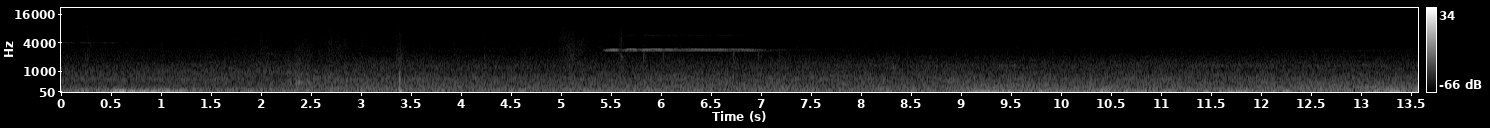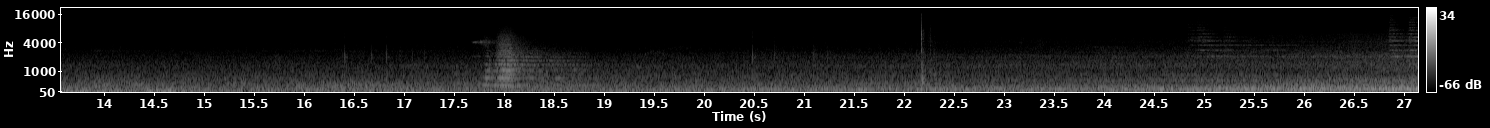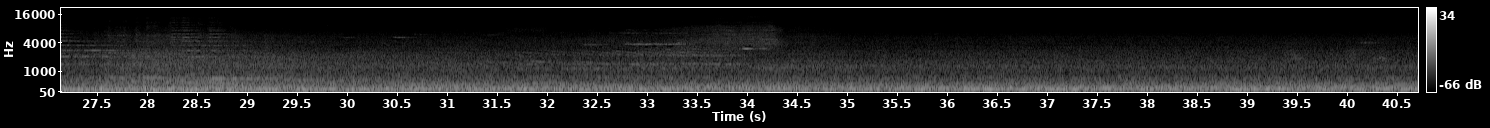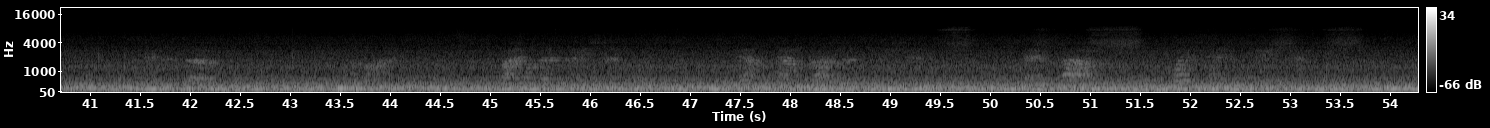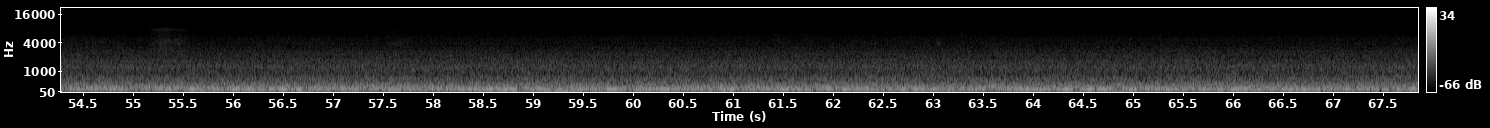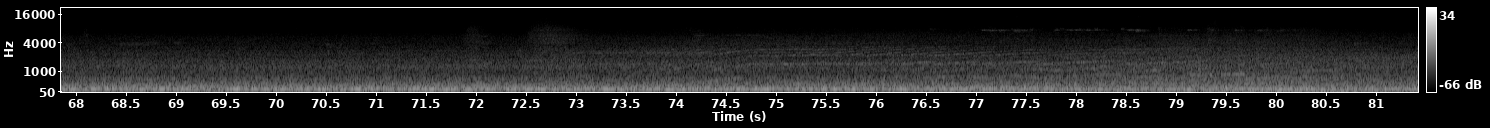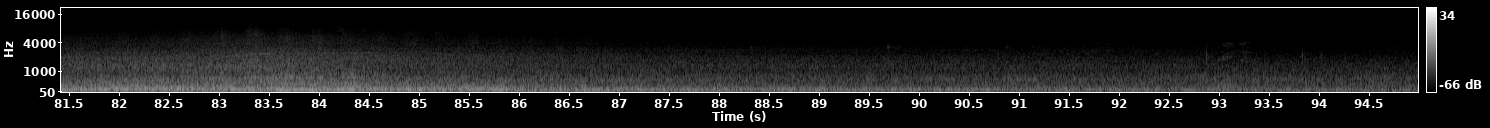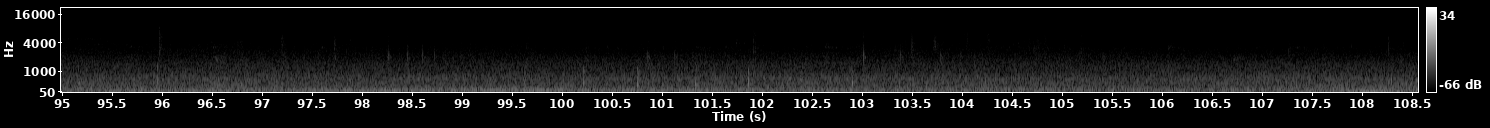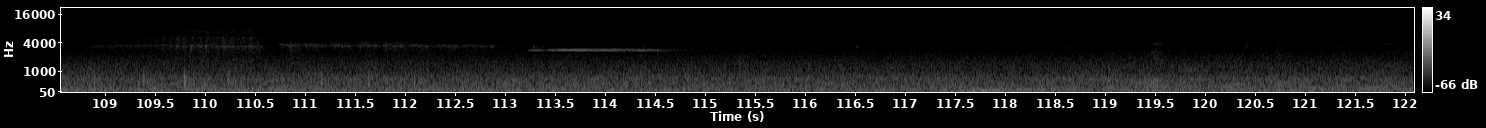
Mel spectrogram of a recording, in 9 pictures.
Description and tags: Part of the Dallas/Toulon Soundscape Exchange Project
Date: 4-5-2011
Location: Dallas, Union Station near tracks
Temporal Density: 3
Polyphonic Density: 3
Busyness: 2
Chaos: 2
footsteps, quiet, train, train-horn, train-station, whistle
